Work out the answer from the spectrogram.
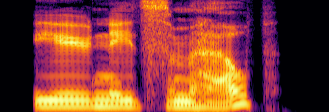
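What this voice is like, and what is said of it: Rich accent, male character voice. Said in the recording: “his rich accent”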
